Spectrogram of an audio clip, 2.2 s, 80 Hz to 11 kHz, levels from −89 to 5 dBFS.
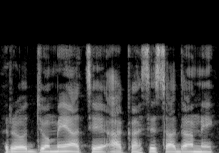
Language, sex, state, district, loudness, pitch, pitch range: Bengali, male, Assam, Kamrup Metropolitan, -14 LUFS, 105 Hz, 105-110 Hz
